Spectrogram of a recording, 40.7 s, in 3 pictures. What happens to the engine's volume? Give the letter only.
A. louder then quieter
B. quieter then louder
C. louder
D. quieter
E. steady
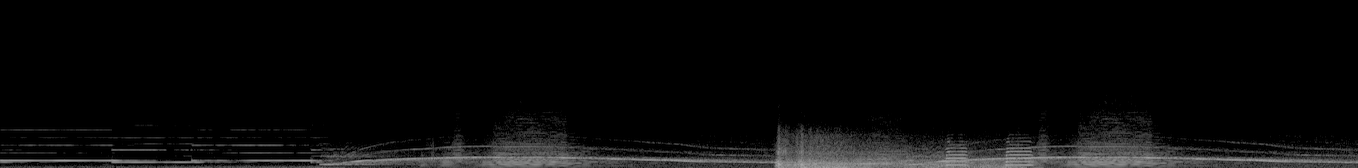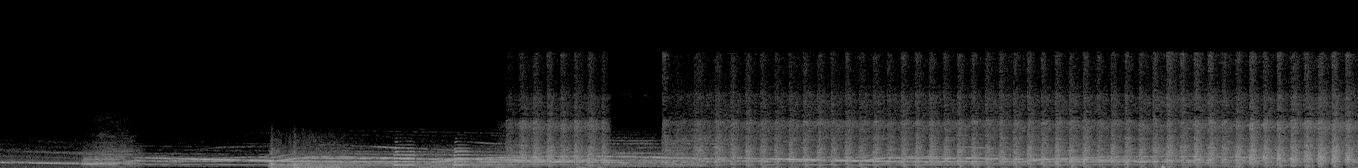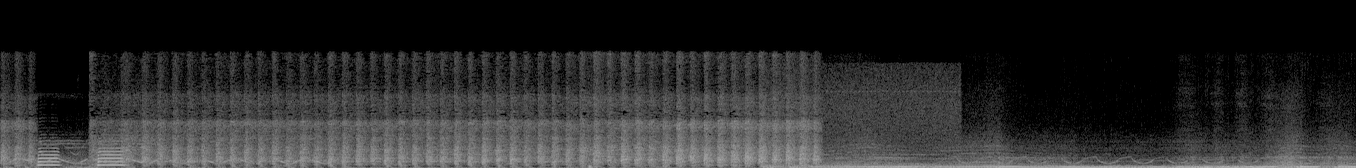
C.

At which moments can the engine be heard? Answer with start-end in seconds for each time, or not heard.
18.6-40.6.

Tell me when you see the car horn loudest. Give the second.
28 s.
